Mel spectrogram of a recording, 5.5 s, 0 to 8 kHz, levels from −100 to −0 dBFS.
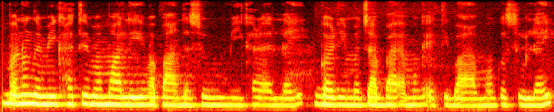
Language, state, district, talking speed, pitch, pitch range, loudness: Manipuri, Manipur, Imphal West, 160 wpm, 195 Hz, 190-210 Hz, -14 LUFS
